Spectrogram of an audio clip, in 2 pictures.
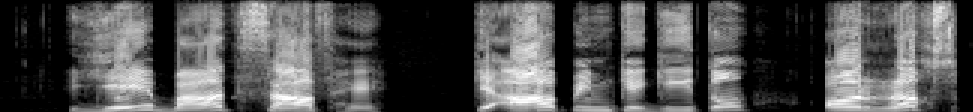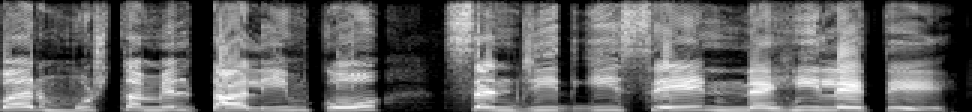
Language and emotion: Urdu, angry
